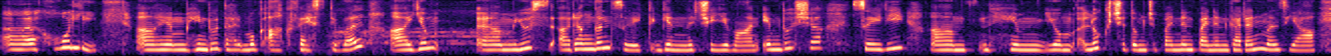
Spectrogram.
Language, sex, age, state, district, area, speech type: Kashmiri, female, 18-30, Jammu and Kashmir, Baramulla, rural, spontaneous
